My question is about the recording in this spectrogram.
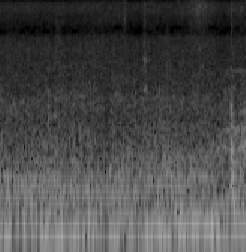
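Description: Wind noise on the microphone: a steady low rumble with a faint hiss.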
